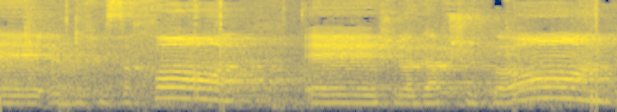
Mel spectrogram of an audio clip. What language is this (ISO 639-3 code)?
heb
